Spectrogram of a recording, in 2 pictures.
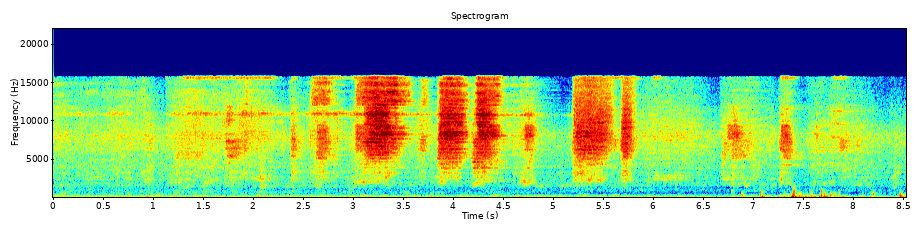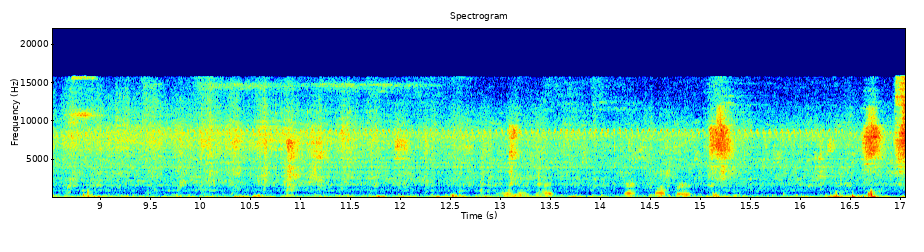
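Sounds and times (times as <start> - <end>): freight train rumbling past: 0.0 - 17.0
high hissing bursts: 2.6 - 7.4.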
